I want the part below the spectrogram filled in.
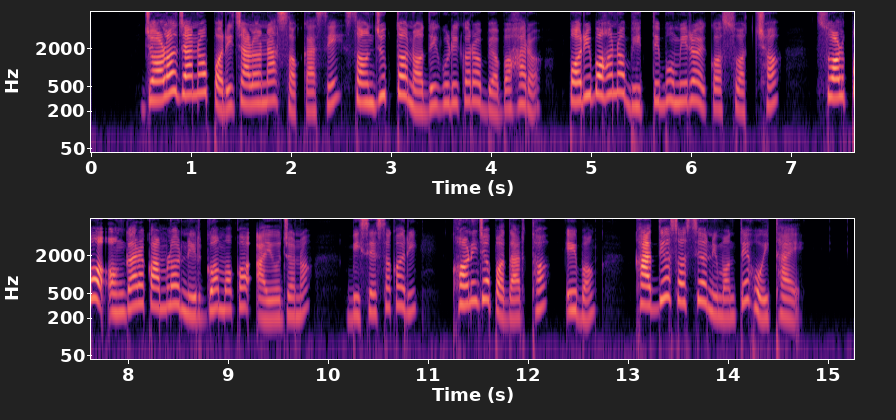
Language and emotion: Odia, neutral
